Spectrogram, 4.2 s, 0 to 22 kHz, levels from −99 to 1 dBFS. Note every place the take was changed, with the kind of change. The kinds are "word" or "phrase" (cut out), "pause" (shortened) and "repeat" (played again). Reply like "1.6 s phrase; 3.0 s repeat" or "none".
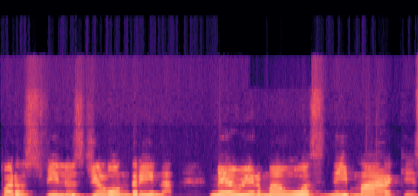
none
